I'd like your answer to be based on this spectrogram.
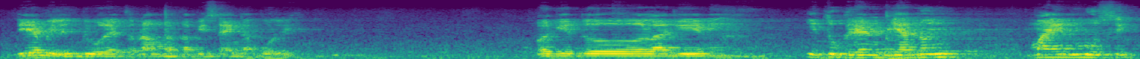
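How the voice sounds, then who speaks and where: A man preaching in a church and telling a story to his congregation, his voice rising and swinging as he calls on them to say amen. He is picked up from a distance, so the sound is roomy and echoey, with steady noise underneath. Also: medium pitch. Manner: animated storytelling, often asks the congregation for amen. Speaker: pastor. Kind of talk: sermon. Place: church hall.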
